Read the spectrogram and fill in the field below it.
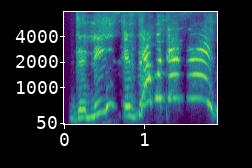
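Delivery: loud, sky-high squeal of disbelief; incredulous shriek. Real, not acted. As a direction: shriek the question in utter astonishment. Finally deciphers the unreadable name.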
